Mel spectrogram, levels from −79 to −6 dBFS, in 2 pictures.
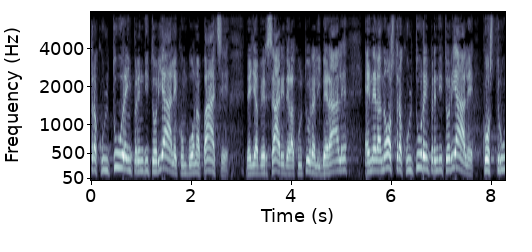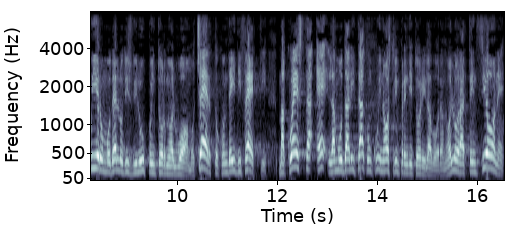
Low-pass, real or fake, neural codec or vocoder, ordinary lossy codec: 7.2 kHz; real; none; none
